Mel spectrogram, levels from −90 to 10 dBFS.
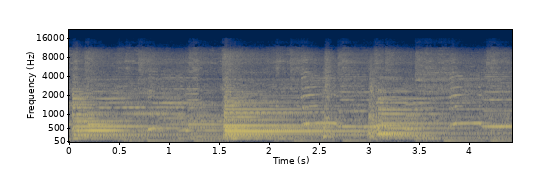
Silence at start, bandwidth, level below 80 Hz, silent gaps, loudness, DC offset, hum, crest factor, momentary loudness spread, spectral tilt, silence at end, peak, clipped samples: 0 s; 12 kHz; -38 dBFS; none; -17 LUFS; under 0.1%; none; 16 dB; 8 LU; -4 dB/octave; 0 s; 0 dBFS; under 0.1%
